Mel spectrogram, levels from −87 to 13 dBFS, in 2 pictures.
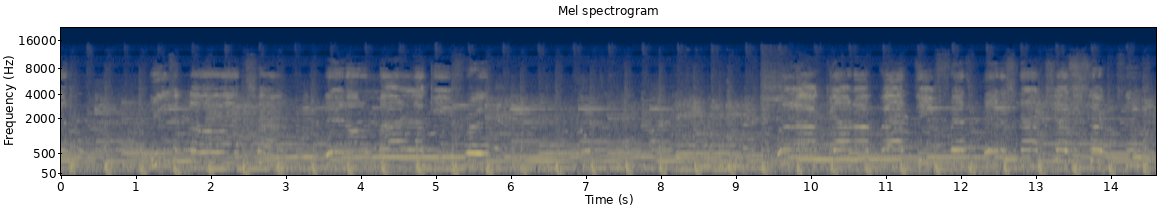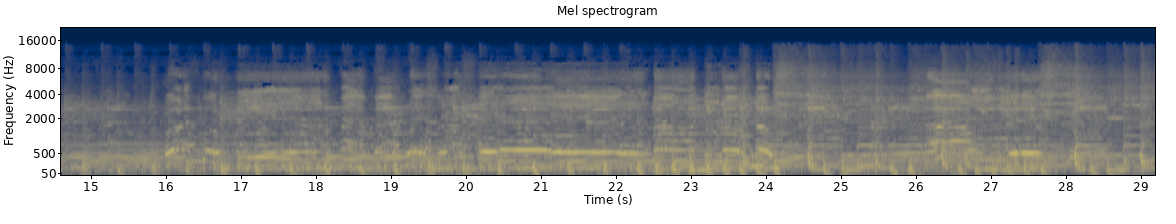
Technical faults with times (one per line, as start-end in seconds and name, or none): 0.00-29.19 timecode bleed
